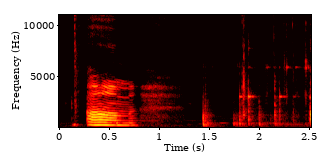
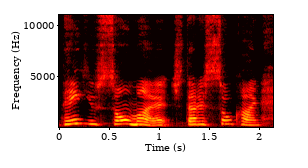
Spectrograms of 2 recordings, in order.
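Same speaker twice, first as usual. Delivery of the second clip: ordinary talk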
